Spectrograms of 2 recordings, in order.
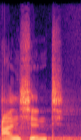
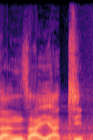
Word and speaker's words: anxiety: have seen over here the way the anxiety has been pronounced as ancient ancient is another thing the all the things that is ancient but it was supposed to be pronounced as anxiety and depression that is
